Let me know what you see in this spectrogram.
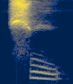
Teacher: इसमें क्या होगा कि ये सीन की तरह साउंड है लेकिन ये हैवी लेटर है, दैट मीन्स आपने जो बैक पोर्शन है अपना टंग का वो रेस करना है ताकि थोड़ा ये हैवी अदा हो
